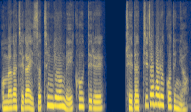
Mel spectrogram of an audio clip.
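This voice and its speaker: A woman's voice: on the low side, animated, brisk, a little mellow, no room sound. Reflective woman narrating a story. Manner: reflective, confessional.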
